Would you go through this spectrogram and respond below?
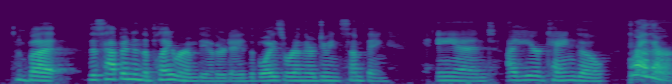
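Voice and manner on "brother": mock fed-up kid voice, very high and loud. Retelling a child calling out to his brother: imitating a frustrated child. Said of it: "all frustrated".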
